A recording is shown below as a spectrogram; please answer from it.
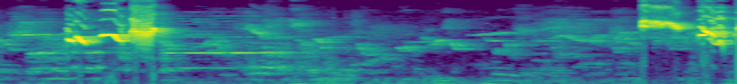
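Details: Oriental magpie-robin singing to provoke other magpie-robins to answer; sharp looping whistles and a loud burst early, a steady thin tone, quieter warbling, then another loud whistled phrase.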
